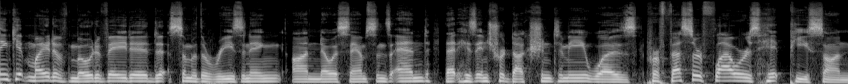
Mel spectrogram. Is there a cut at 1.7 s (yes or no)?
yes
